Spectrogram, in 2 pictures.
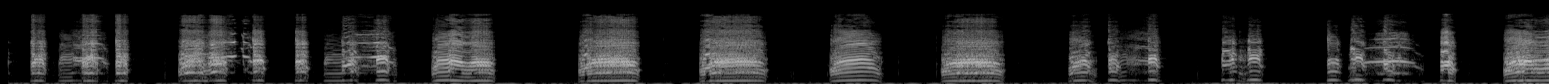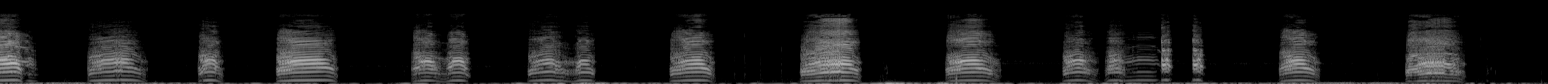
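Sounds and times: goose honking: 0.3 - 5.0, 5.8 - 6.4, 7.0 - 7.7, 9.4 - 10.1, 10.7 - 12.7, 13.3 - 18.9, 19.6 - 20.2, 20.8 - 21.5, 22.2 - 22.7, 23.5 - 24.1, 25.0 - 25.5, 26.1 - 27.6, 28.3 - 28.7, 29.5 - 30.2.

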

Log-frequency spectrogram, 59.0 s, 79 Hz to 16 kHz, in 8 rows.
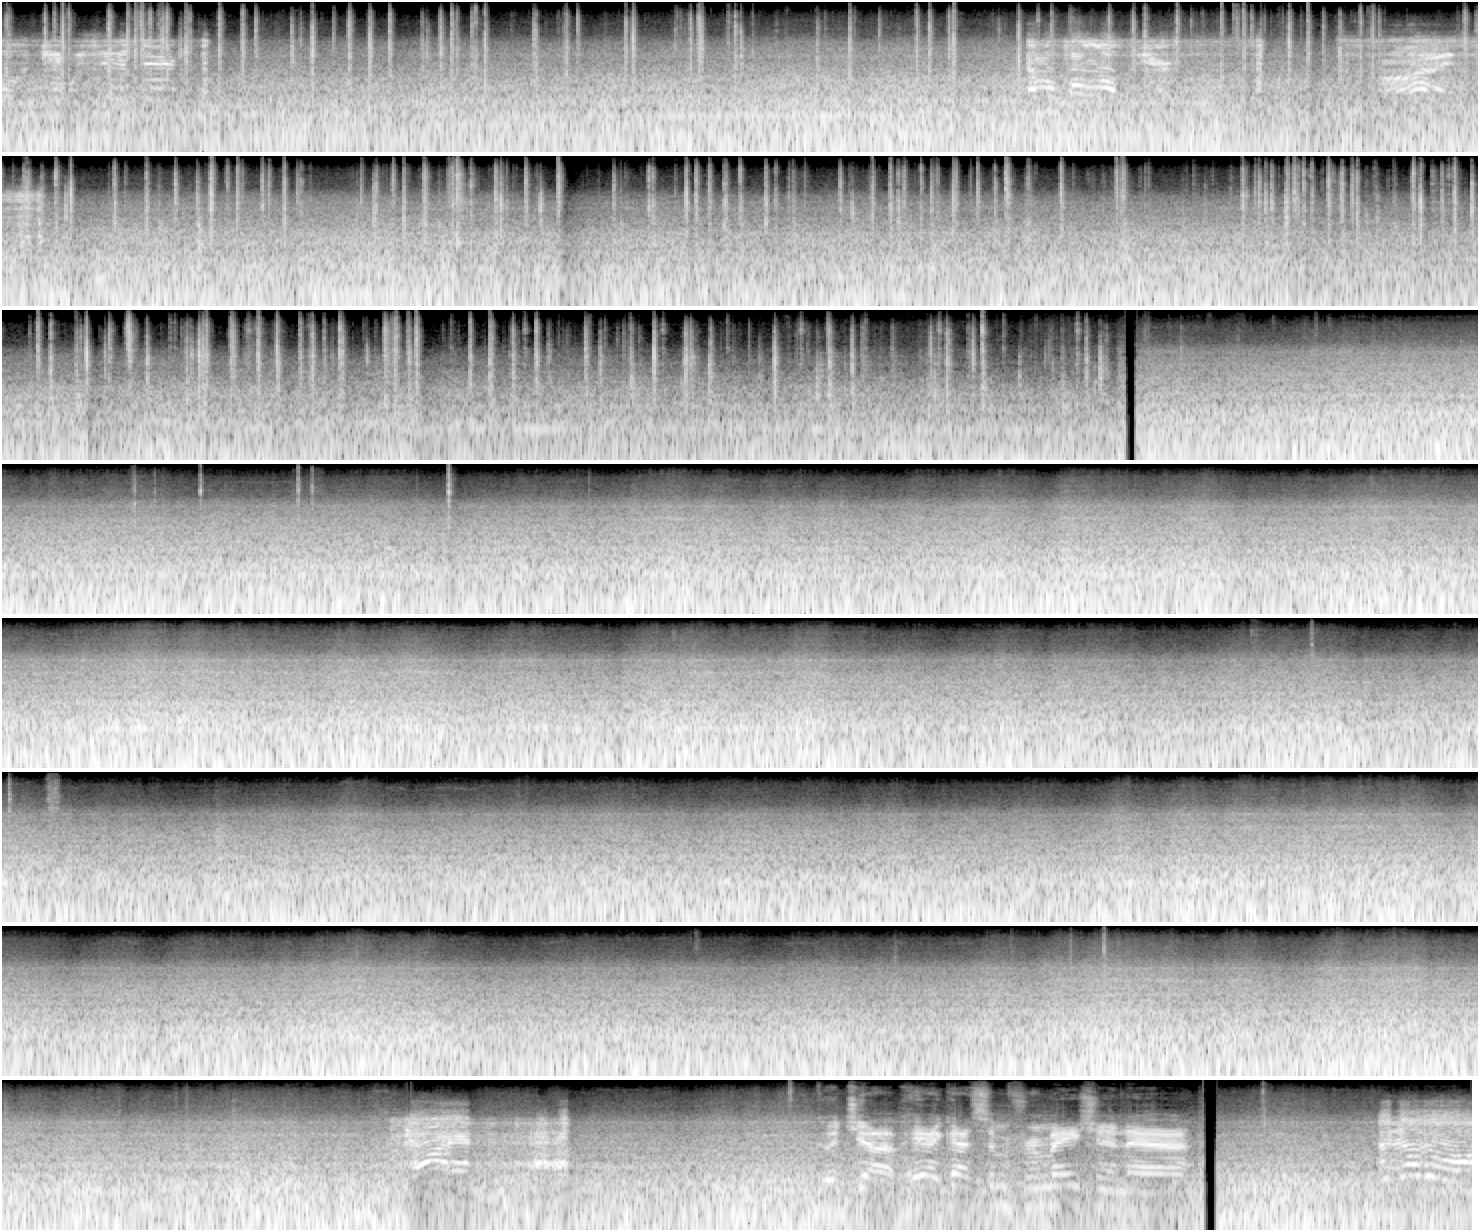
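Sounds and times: car driving on highway: 0.0 - 59.0
wind buffeting microphone: 0.0 - 59.0.

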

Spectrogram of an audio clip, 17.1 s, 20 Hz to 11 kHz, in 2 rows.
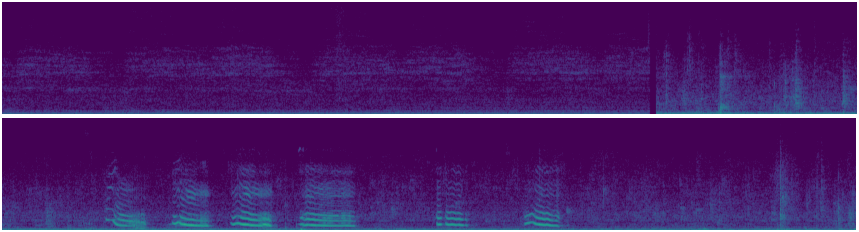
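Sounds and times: puppy whimpering: 9.5 - 12.2, 12.9 - 14.2.

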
